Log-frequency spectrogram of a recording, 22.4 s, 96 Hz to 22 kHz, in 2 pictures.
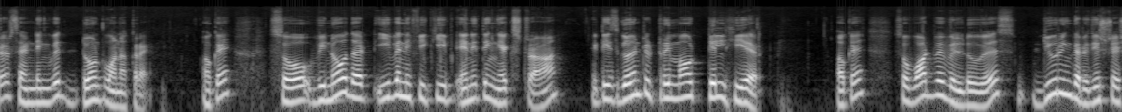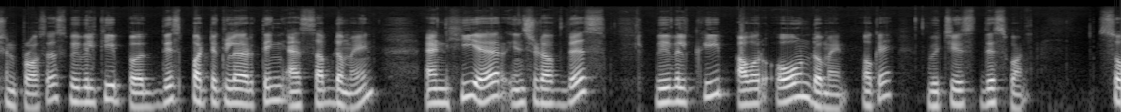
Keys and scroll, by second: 3.7-5.4 typing, 17.3 BackSpace, 22.0 ctrl+c, 22.2 alt+Tab.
